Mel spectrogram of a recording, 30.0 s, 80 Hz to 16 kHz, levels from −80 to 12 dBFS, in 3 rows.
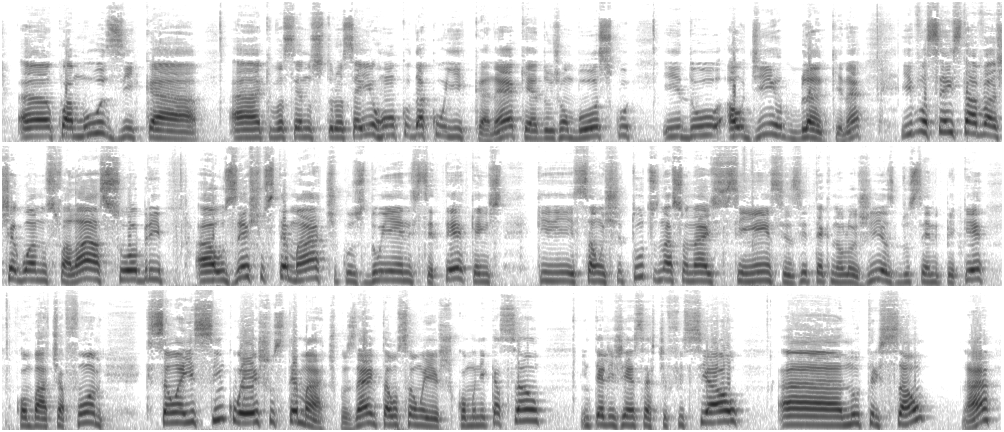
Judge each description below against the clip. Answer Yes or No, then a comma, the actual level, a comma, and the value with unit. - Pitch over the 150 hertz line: Yes, high, 190 Hz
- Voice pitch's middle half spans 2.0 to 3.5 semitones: No, average, 4.0 semitones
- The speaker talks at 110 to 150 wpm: Yes, average, 140 wpm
